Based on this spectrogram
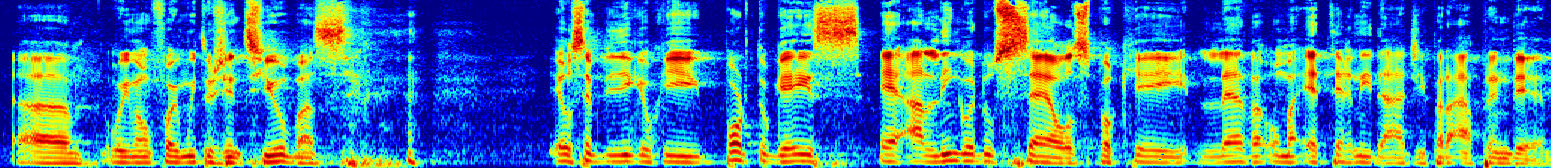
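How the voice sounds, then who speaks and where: Speaking at a very slow pace with an English accent, a man keeps a medium pitch, fairly even intonation and very even loudness. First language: English (speaking Portuguese). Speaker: pastor. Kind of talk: sermon.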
